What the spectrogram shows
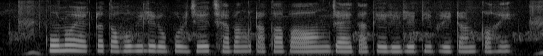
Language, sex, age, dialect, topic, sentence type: Bengali, female, 18-24, Rajbangshi, banking, statement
